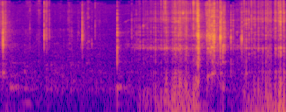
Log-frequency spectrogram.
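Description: A utility knife blade carves and scrapes a solid, hand-sized beige dry soap bar with an embossed logo. Sparse, sharp crisp cuts come first, then a denser, louder stretch of bright, gritty scraping and shaving builds through the second half.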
